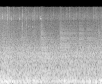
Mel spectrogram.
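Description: Steady low road and engine noise heard inside a moving car's cabin.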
